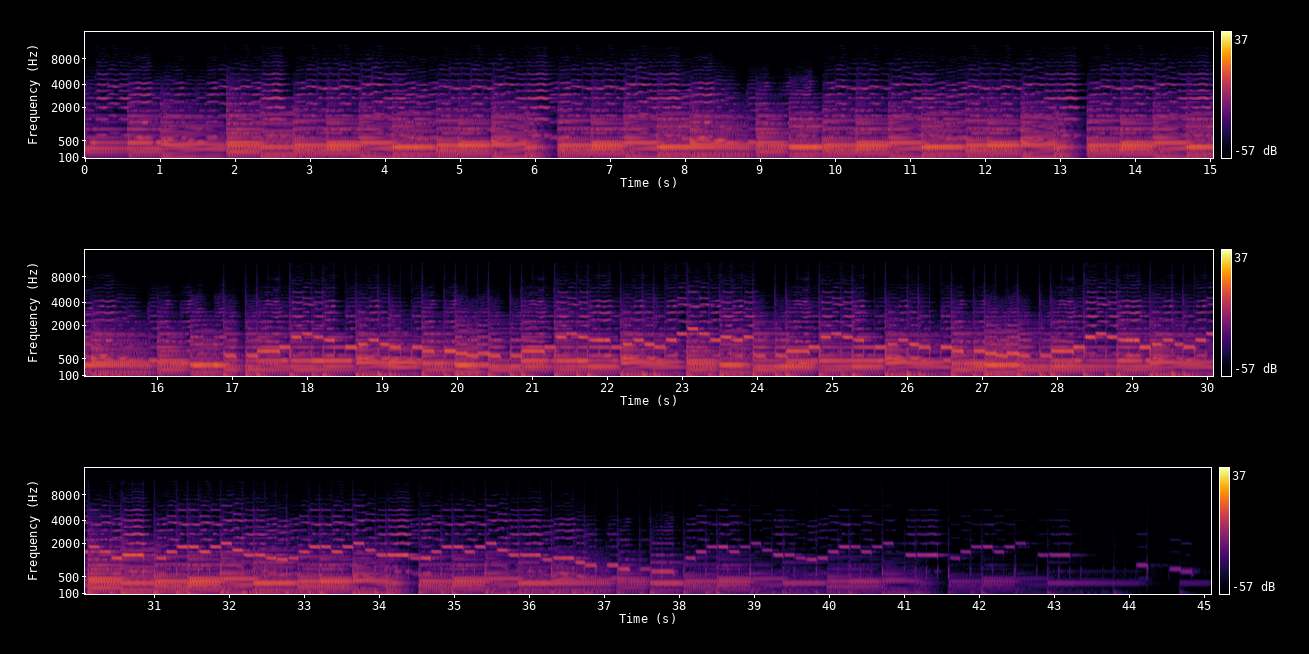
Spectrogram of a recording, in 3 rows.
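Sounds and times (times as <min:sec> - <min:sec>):
jig tune: 0:00.1 - 0:43.4.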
